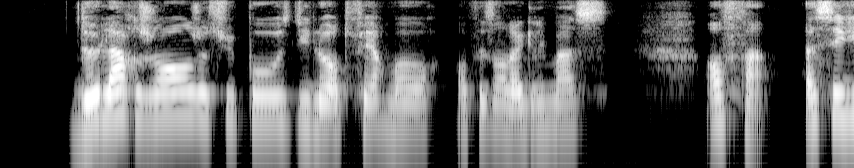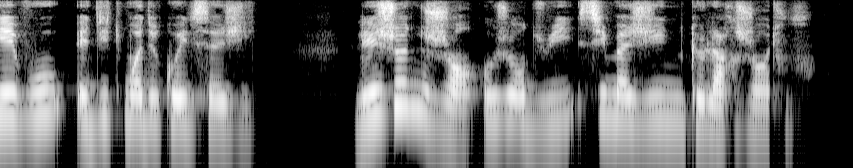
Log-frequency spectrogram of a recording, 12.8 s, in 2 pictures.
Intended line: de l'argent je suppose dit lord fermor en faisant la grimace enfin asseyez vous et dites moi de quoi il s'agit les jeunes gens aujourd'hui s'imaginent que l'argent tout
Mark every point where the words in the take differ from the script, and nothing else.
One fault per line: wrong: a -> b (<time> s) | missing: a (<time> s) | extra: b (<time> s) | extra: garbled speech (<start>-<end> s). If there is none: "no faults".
no faults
